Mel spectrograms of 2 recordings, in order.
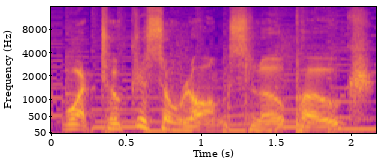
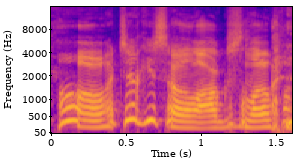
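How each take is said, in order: First: It is read in the speaker's normal voice. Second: It is read in a put-on adolescent Robotnik voice.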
